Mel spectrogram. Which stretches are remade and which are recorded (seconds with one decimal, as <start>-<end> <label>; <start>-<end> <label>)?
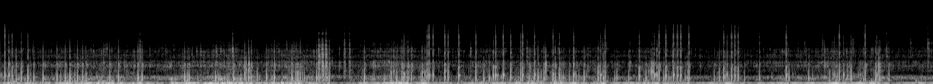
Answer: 0.0-3.3 remade; 3.3-6.8 recorded; 6.8-8.4 remade; 8.4-9.3 recorded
